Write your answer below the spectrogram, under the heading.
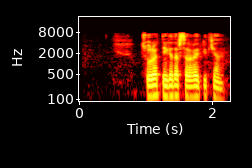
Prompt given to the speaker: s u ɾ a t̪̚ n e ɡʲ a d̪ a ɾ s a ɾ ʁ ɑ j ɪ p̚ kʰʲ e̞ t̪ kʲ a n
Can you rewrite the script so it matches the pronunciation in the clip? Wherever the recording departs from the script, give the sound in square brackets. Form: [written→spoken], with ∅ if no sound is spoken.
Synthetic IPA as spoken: s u ɾ a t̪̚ n e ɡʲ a d̪ a ɾ s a ɾ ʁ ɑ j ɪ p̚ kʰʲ e̞ t̪ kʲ a n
